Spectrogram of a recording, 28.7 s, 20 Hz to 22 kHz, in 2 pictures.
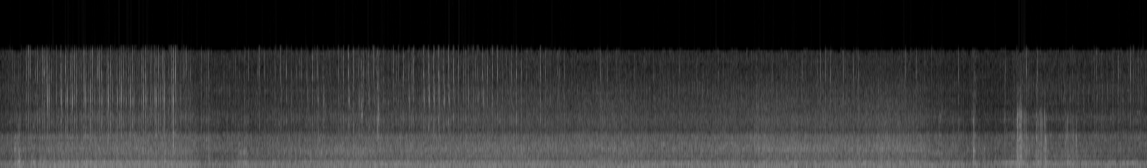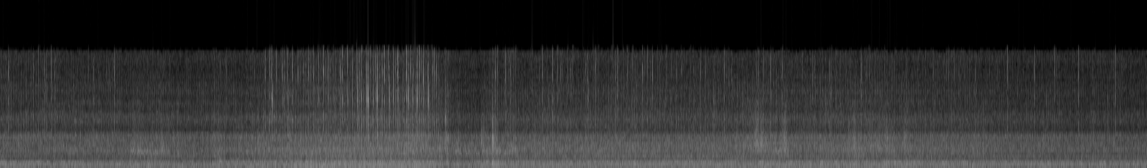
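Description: Suzuki Boulevard C50's 805 cc V-twin engine running steadily under way at low neighbourhood speed, heard up close from a bumper-mounted camera, with wind and road noise over it. The engine note eases off briefly about two and a half seconds in and again about twenty seconds in.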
